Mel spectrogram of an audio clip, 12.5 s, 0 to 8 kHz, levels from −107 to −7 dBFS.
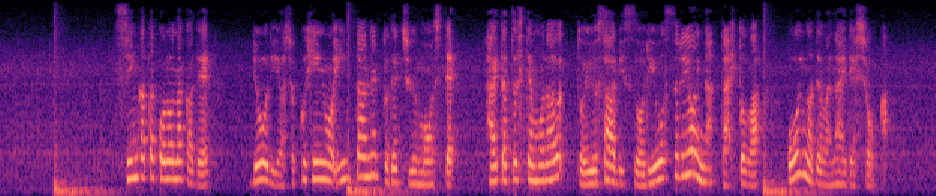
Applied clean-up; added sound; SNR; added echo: none; Bass drum / Thump, thud; 14 dB; none.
